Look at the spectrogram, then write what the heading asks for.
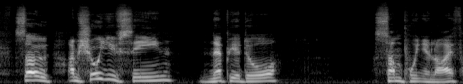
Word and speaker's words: Naypyidaw: So I'm sure you've seen Naypyidaw some point in your life. I'll try and get up some pictures, hang on. Or Naypyidaw is actually the correct way to say it, I think.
